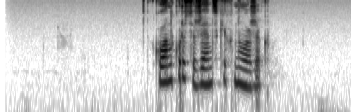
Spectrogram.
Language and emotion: Russian, neutral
